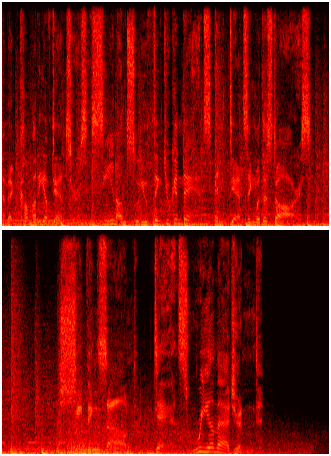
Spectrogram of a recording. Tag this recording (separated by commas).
Music, Speech, Sound effect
